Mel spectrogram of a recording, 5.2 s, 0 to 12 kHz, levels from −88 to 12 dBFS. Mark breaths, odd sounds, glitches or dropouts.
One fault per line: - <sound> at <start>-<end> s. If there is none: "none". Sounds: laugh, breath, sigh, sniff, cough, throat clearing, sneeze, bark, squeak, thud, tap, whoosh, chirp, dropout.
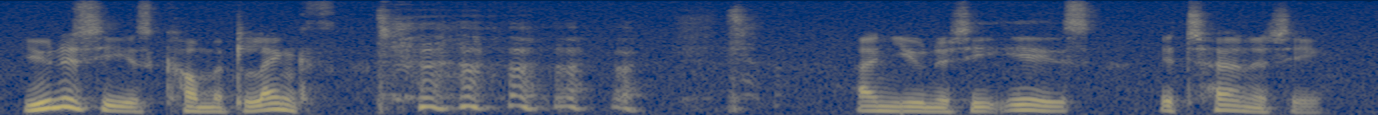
- laugh at 1.4-3.0 s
